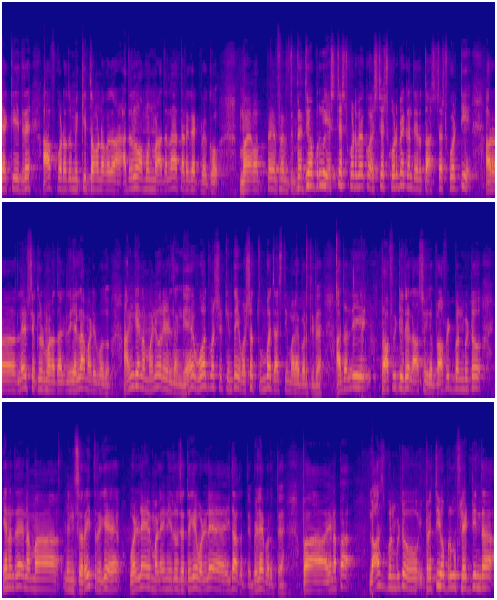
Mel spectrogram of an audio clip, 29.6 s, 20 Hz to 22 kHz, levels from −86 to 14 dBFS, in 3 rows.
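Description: Robotic sound from repeated short buffers appears from 17.0 to 17.44 s. For under half a second the sound turns into a rigid, metallic buzz pitched at 188 Hz, while its rough contour still shows through. The likely cause is new audio arriving too slowly, so playback keeps looping the most recent slice of roughly 5.3 ms, and the buzz frequency is one over that length. About half the material in this stretch is repeats that stand in for skipped audio.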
